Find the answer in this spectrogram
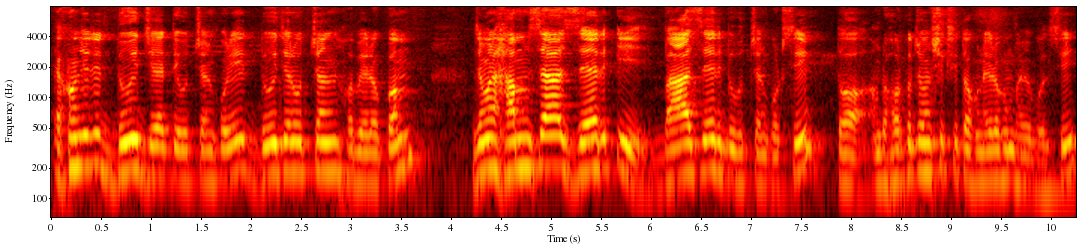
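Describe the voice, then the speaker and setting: A man teaching Quran pronunciation, slowly drilling letter sounds and explaining quickly in between. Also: a little high, a little mellow. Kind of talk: classroom-style pronunciation lesson.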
